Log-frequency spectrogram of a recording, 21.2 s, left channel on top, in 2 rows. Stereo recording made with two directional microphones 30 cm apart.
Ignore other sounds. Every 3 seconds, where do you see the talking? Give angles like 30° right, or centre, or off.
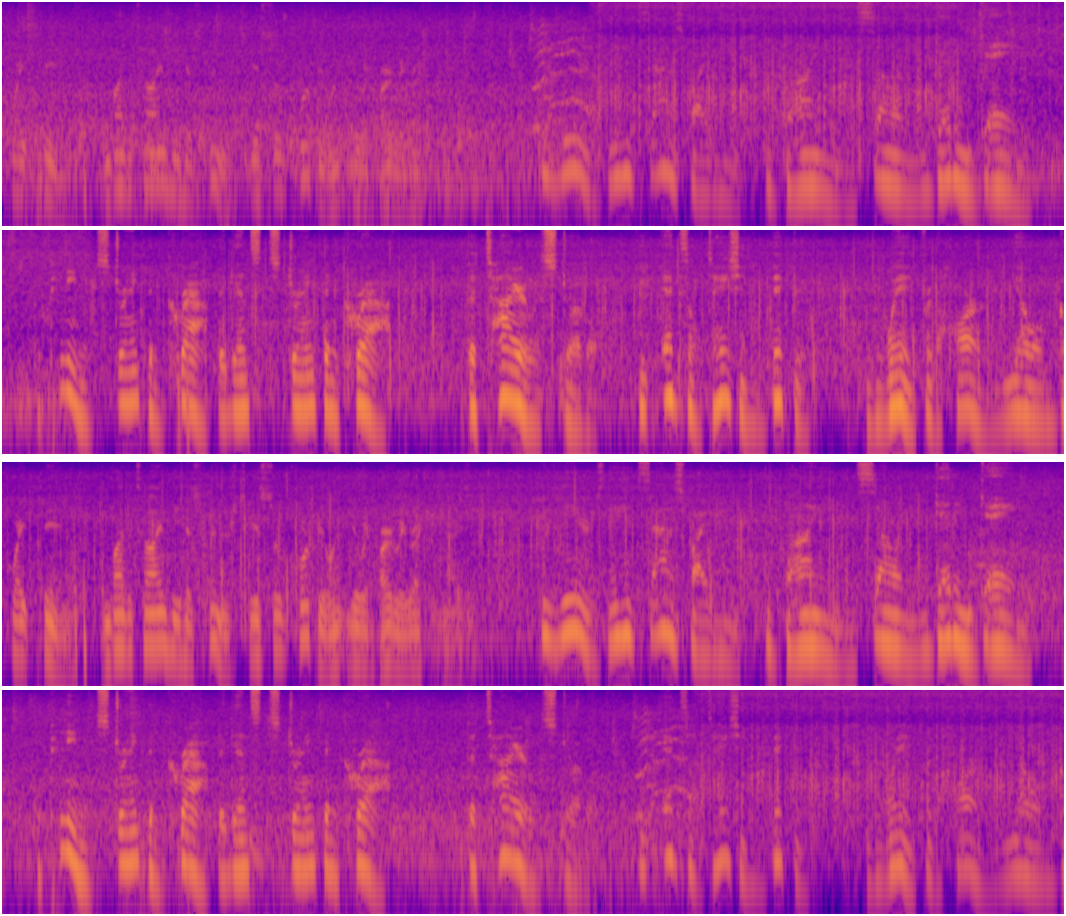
60° right, 60° right, 50° right, 30° right, 10° left, 50° left, 50° left.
